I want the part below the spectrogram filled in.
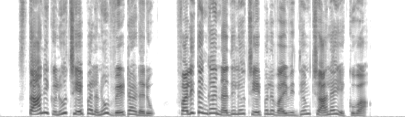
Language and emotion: Telugu, neutral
